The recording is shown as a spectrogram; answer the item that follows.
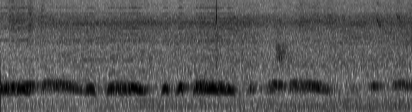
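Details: Spotted dove in a round decoy cage calling almost continuously: a run of quick, soft coos followed by longer, level, mellow notes, with a low background hum throughout.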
